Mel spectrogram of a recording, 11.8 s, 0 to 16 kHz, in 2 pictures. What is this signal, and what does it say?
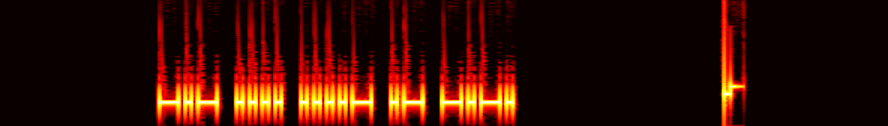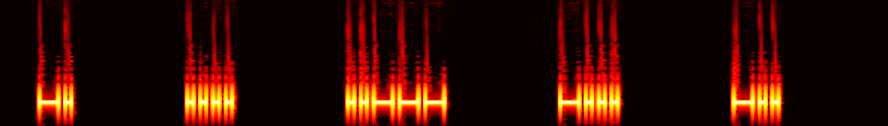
Morse code, heard as a keyed tone, about 28 wpm, spaced as for 14 wpm, 700 Hz. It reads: KH4AC NH2BD
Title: USA Call Signs - 5 Characters - 6x Character Spacing - 28wpm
